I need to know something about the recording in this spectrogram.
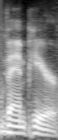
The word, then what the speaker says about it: Vampyr: That's pronounced also Vampire.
